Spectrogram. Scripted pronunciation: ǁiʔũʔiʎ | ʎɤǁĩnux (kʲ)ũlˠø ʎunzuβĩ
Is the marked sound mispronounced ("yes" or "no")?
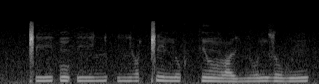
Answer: no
